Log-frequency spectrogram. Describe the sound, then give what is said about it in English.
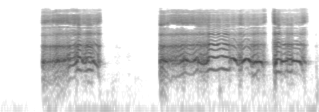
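A singer's voice on a stage, changing suddenly in the middle of a difficult passage, makes croaking, frog-like sounds in three harsh, raspy bursts, the first short, then a longer wavering one and a quick final croak, with no speech. “She sounded exactly like a frog croaking.”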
